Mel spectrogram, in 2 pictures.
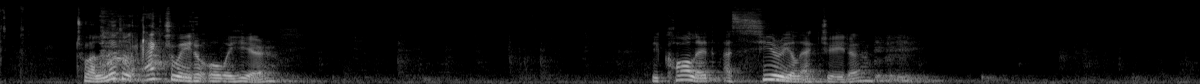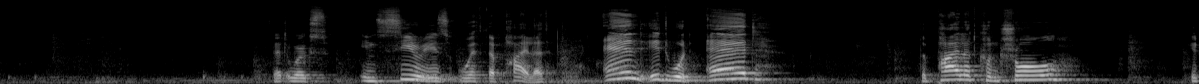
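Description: A man lectures in a calm, clear voice in a room with a slight echo.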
